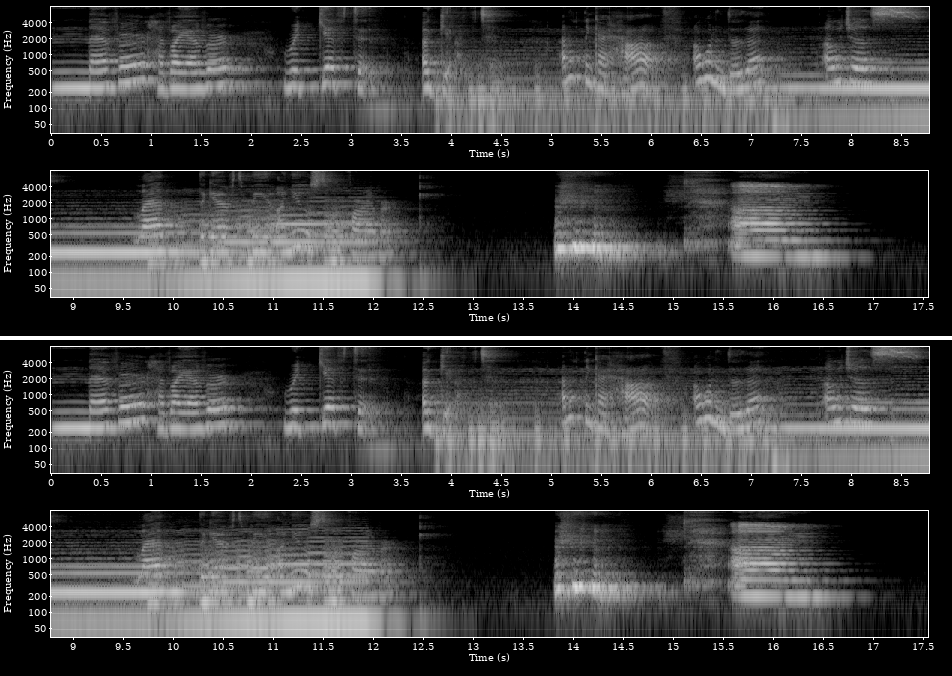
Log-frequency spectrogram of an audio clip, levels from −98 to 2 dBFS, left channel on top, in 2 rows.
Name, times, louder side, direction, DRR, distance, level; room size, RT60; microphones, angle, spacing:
voice 1, 0.0-2.0 2.3-3.3 3.7-4.4 5.1-7.3 7.7-8.7 9.6-12.2, equal, 5° left, 8 dB, 0.7 m, -34 dB
sound 1, 3.8-12.0, equal, 65° right, 0.7 m, -30 dB
voice 2, 13.8-14.5 15.1-16.4, left 1 dB, 25° right, -1 dB, 2.1 m, -27 dB
12.5 x 6.0 x 5.5 m, 0.92 s
head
